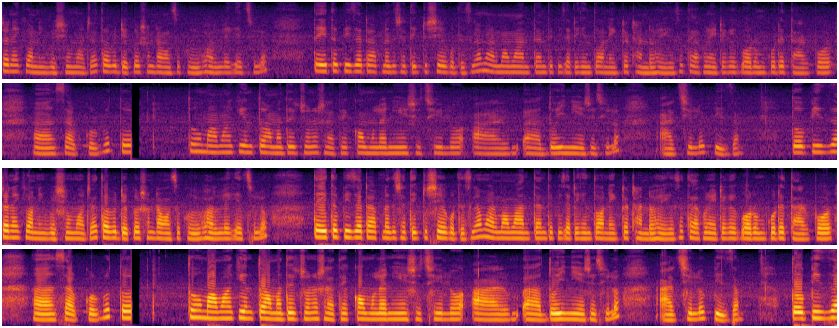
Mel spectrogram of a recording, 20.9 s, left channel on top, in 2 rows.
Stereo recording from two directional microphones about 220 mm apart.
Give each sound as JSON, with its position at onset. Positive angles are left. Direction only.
{"t": 0.0, "sound": "speech", "side_deg": -25}
{"t": 12.7, "sound": "speech", "side_deg": -35}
